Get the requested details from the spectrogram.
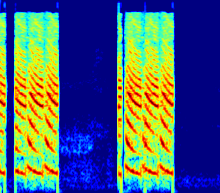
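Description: Two short, loud blasts from a sputtering, broken air horn used for trivia time on the Mosh Jelton Show, each about half a second with a clicky start and stop, separated by a brief pause, heard alone.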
